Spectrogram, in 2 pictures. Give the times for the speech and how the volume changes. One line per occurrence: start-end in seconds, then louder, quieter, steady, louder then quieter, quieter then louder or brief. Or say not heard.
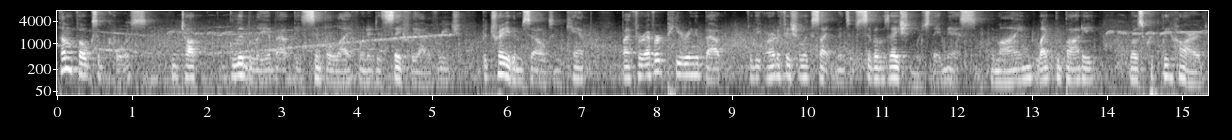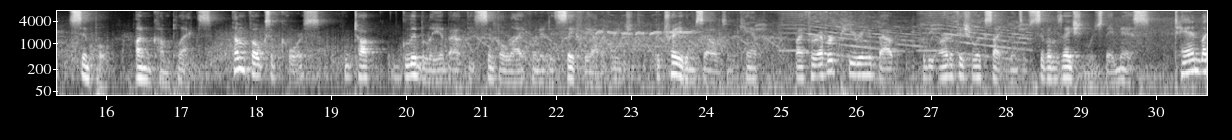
0.1-30.6 steady.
